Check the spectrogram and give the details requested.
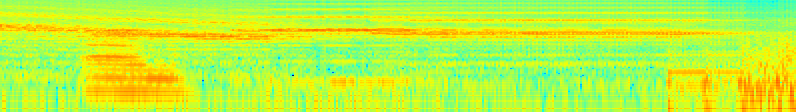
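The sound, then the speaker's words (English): Electronic tones from a modified electronic instrument step through a scale, each a steady buzzy pitch rich in harmonics, with a few held notes changing pitch over several seconds and a faint background hiss. “So it can play in a scale.”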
